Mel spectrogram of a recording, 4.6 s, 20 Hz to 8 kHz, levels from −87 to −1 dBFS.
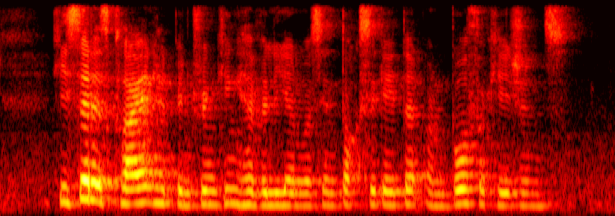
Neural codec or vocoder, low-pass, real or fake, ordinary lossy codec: vocoder, 22.05 kHz, 80 mel bands, Vocos; 7.2 kHz; fake; none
